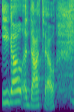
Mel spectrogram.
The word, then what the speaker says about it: Yigal Adato: and today on the show I'm so gonna pronounce her name right it's Eagle idato he runs a new podcast called unlock the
